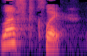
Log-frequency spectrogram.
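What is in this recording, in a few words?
"left-click", English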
